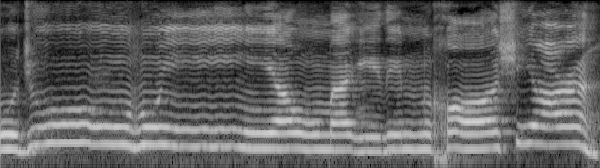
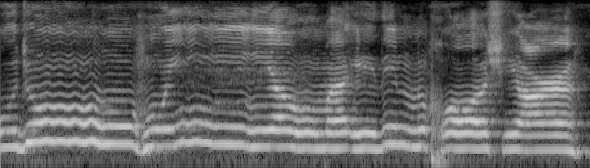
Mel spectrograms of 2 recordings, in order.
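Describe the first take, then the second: No difference in how they are said.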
